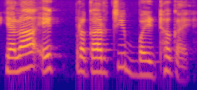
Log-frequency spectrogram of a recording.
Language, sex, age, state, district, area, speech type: Marathi, female, 60+, Maharashtra, Pune, urban, spontaneous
